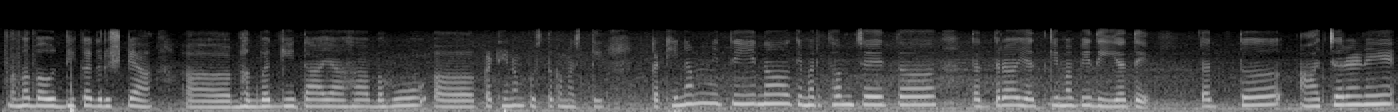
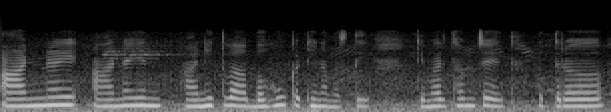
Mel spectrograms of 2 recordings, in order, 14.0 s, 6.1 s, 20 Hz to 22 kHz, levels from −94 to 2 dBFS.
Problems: constant background noise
